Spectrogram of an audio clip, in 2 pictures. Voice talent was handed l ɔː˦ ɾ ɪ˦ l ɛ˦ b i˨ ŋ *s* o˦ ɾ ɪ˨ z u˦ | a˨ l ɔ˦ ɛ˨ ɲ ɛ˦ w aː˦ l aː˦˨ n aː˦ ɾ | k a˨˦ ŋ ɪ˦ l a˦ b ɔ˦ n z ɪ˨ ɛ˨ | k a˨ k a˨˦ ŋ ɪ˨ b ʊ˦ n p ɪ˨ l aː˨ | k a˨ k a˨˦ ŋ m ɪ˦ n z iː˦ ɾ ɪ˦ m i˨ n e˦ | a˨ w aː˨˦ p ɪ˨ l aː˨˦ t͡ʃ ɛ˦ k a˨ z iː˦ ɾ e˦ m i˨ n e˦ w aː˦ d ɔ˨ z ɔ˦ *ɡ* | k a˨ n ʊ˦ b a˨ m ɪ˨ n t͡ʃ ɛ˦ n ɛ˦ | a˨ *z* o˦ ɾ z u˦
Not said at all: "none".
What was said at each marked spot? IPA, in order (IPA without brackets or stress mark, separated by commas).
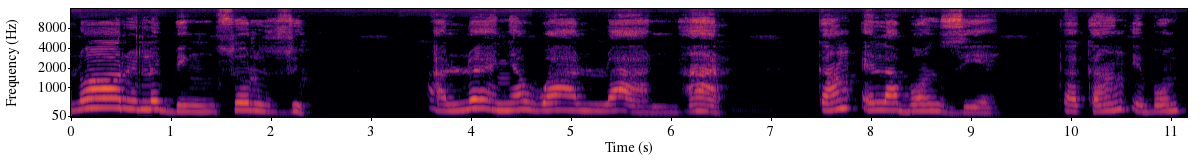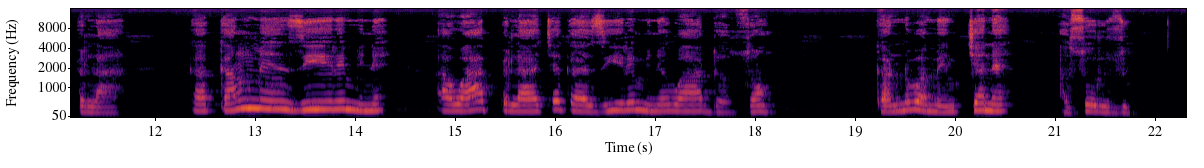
s, ŋ, s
